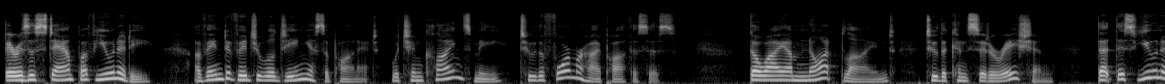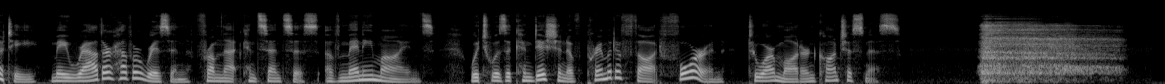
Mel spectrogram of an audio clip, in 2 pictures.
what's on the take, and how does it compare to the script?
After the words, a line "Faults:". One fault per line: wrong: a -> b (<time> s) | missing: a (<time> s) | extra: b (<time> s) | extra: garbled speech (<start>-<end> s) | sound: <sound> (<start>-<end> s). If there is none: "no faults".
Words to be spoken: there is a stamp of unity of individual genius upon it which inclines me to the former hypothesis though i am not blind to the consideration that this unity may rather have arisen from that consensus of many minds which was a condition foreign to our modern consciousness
there is a stamp of unity of individual genius upon it which inclines me to the former hypothesis though i am not blind to the consideration that this unity may rather have arisen from that consensus of many minds which was a condition of primitive thought foreign to our modern consciousness
Faults:
extra: of primitive thought (17.3 s)
sound: sigh (21.4-23.0 s)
